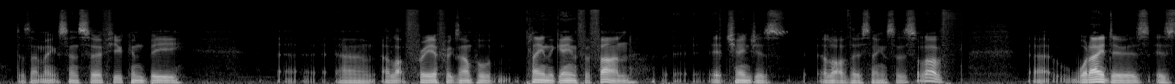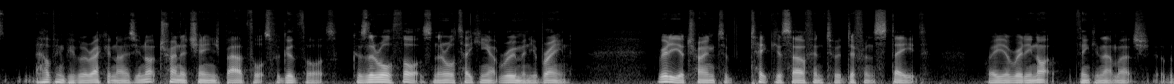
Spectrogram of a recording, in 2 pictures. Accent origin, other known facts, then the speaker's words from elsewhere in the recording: South West England, United Kingdom; now in San Francisco, United States; Well, I come from England, Cornwall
